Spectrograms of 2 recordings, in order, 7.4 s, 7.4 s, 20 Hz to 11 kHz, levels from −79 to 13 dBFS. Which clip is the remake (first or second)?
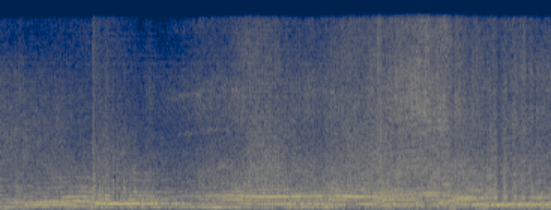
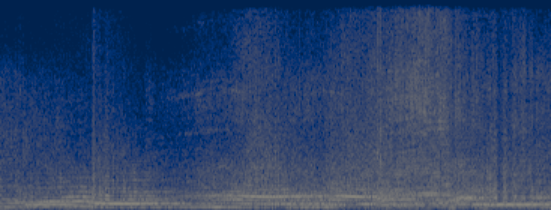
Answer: first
